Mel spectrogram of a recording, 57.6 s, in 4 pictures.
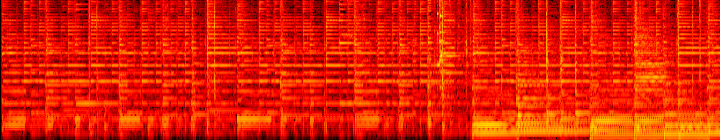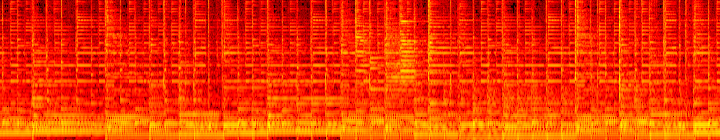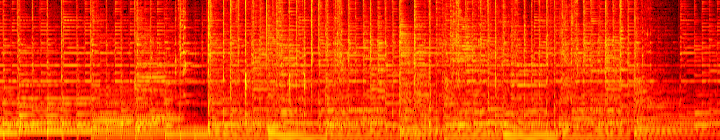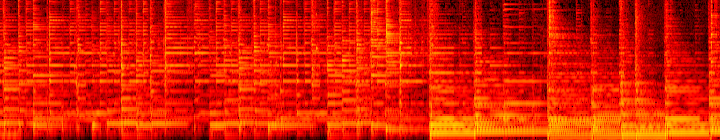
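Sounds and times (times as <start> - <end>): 
guitar: 0.0 - 57.5.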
